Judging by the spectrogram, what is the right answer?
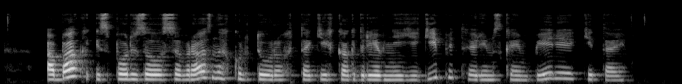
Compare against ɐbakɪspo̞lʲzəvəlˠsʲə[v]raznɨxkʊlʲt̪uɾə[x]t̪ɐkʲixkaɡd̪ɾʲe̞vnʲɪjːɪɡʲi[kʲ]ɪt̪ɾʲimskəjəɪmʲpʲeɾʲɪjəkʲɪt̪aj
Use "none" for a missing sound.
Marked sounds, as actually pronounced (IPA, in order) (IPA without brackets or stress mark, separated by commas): v, x, pʲ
